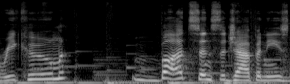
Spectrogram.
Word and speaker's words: Recoome: They also tend to pronounce it with a shorter vowel sound, more like Rakum than Recoome.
